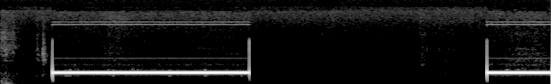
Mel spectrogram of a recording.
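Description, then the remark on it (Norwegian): A telephone ringback tone on an outgoing call: a steady electronic tone sounds for about two seconds, pauses in silence, then starts again, clear. “Så vi ringte som to kjente og kjære artister vi, i håp om å få snakke med Putin og Lukasjenko.”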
